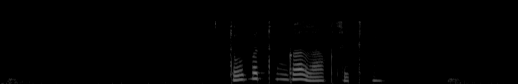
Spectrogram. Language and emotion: Russian, neutral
